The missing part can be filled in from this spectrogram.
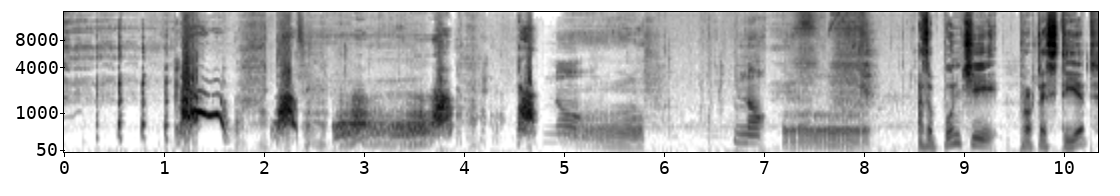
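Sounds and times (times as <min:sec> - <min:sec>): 
small female dog barking agitatedly at dogs outside: 0:01.2 - 0:02.4, 0:03.6 - 0:04.8
speech: 0:06.8 - 0:07.8, 0:08.6 - 0:10.3.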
